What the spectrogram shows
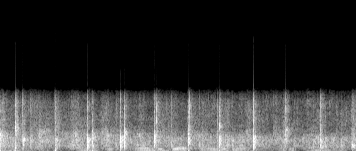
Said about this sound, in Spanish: Aleluya, denle un aplauso al Señor.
